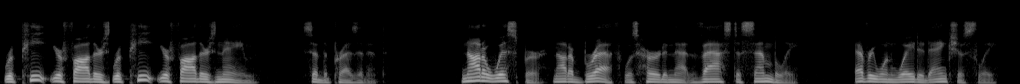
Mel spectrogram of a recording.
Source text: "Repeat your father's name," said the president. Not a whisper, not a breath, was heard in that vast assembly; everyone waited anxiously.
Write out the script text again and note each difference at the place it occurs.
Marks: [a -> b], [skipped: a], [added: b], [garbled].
"Repeat your father's [added: repeat your father's] name," said the president. Not a whisper, not a breath, was heard in that vast assembly; everyone waited anxiously.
